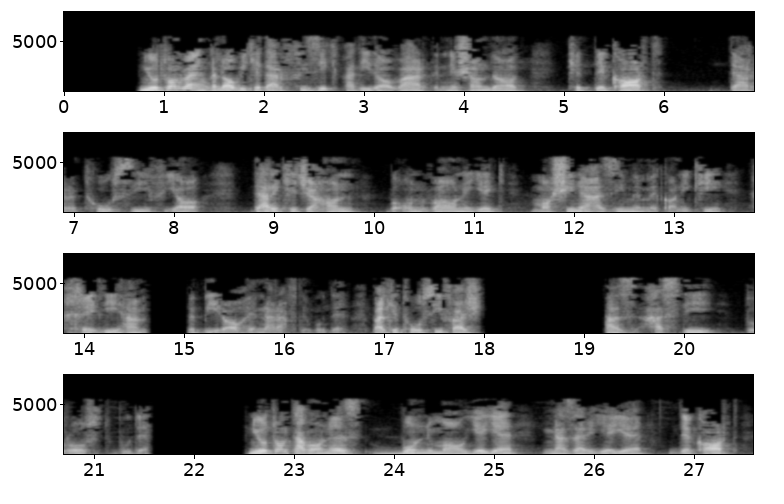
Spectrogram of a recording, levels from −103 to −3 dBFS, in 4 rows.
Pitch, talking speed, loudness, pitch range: 115 Hz, 85 wpm, -26 LUFS, 105-130 Hz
